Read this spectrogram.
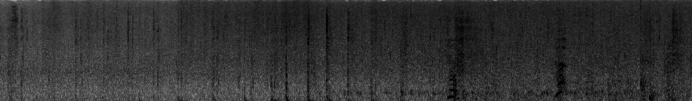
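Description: Footsteps rustle through dense leafy plants.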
